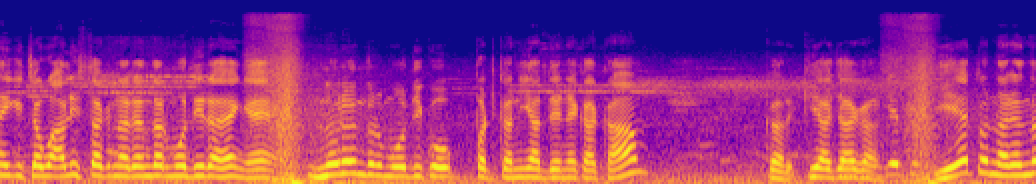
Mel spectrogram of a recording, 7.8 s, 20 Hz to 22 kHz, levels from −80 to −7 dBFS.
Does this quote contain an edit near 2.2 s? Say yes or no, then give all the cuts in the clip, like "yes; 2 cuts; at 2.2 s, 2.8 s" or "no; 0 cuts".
yes; 2 cuts; at 2.2 s, 6.9 s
